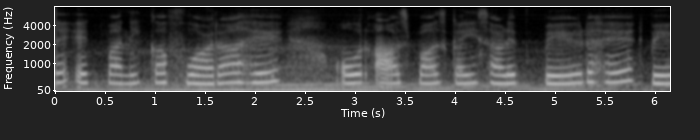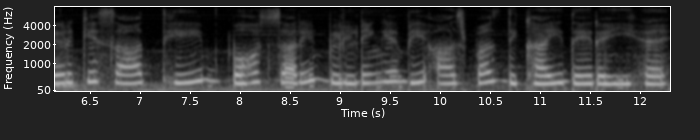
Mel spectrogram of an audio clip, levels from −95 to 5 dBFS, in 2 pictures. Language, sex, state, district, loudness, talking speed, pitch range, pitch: Hindi, female, Bihar, Gopalganj, -29 LUFS, 120 wpm, 295-335 Hz, 310 Hz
